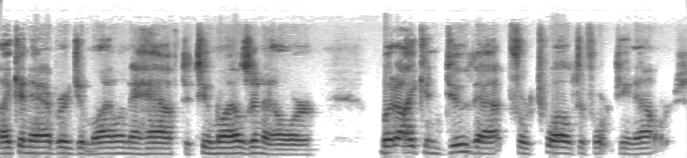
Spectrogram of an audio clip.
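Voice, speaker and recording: Against a quiet background, a man with a fairly high pitch and a dark, mellow, somewhat breathy tone speaks at a moderate pace in a monotone, flat intonation. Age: 70s. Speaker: backpacker; interview guest. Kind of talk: casual interview chat. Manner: halting, repeats words. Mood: calm, matter-of-fact. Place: home room.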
